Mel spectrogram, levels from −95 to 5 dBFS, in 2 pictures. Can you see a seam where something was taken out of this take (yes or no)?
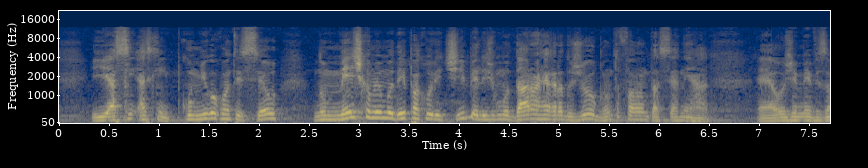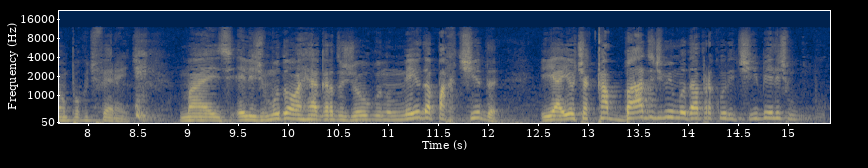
no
